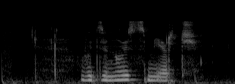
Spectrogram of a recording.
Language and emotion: Russian, neutral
